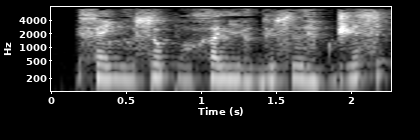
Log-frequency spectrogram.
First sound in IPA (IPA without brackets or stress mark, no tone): x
